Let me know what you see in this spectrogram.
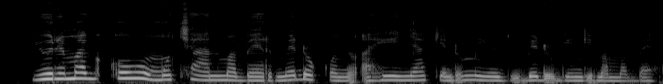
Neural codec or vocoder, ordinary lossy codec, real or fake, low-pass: none; none; real; 19.8 kHz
